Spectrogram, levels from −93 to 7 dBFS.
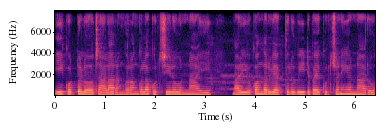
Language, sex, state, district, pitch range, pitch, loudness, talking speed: Telugu, female, Andhra Pradesh, Guntur, 185-195 Hz, 195 Hz, -17 LUFS, 130 wpm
